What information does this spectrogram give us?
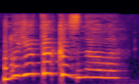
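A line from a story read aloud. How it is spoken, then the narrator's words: Displeased exclamation, woman. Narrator (Russian): недовольно воскликнула жена, увидев серьги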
